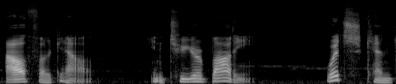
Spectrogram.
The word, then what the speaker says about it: alpha gal: The first one, alpha gal. That G makes a hard G sound. Alpha gal.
